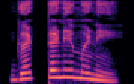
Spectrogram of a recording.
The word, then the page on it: ಗಟ್ಟಣೆಮಣೆ: kannada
